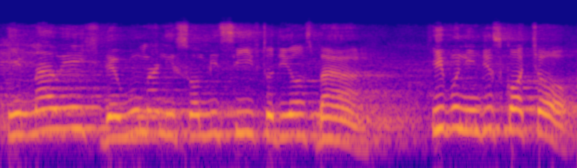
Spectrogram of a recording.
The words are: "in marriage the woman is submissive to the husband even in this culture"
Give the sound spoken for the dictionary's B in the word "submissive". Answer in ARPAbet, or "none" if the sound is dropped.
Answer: none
